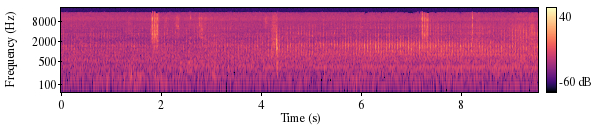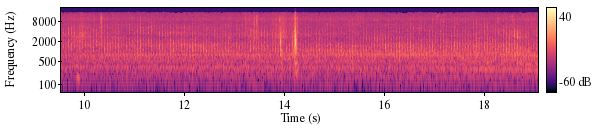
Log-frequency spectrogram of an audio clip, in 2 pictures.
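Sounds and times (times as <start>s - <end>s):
boat engine drone: 0.0s - 19.0s.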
